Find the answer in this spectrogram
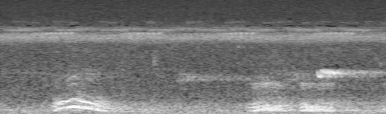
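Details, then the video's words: Night in the African bush with a Chacma baboon giving one arched bark, followed after a pause by two soft, low grunting bursts. A continuous shrill insect chorus runs throughout. "Baboon Sounds & Calls - Wild barks and grunts of Chacma Baboons"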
